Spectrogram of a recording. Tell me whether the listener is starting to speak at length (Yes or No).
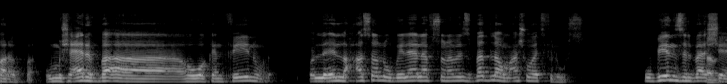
Yes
